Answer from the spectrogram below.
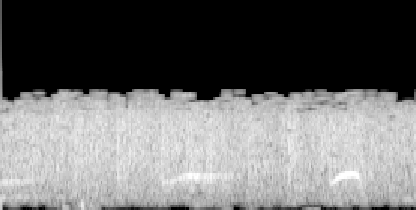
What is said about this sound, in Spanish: Un aplauso para ellos que fueron nuestros, nuestros en este evento.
